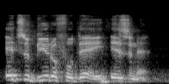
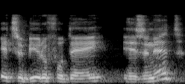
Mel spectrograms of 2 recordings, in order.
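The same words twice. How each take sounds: First: The pitch falls at the end of the tag. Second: The pitch rises at the end of the tag. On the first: The speaker expects agreement, not an answer. "a downward inflection in your voice that implies a yes" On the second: The speaker is genuinely asking a question. "tonality at the end would raise"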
